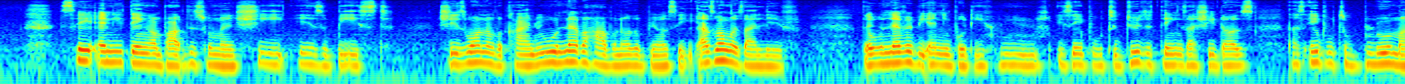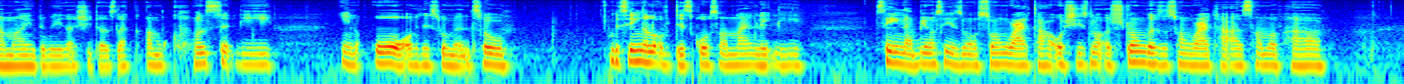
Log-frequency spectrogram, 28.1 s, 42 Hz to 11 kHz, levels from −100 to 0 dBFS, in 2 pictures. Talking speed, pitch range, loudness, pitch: 185 wpm, 145-165 Hz, -27 LUFS, 150 Hz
